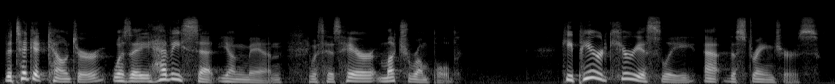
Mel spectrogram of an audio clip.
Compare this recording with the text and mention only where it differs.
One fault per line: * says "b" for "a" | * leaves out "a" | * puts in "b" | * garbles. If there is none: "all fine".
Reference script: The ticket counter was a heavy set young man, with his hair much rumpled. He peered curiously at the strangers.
all fine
